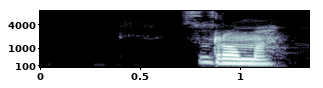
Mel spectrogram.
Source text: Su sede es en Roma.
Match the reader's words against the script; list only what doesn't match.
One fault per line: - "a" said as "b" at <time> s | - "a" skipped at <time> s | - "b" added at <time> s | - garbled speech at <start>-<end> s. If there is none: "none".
- "sede es en" skipped at 0.9 s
